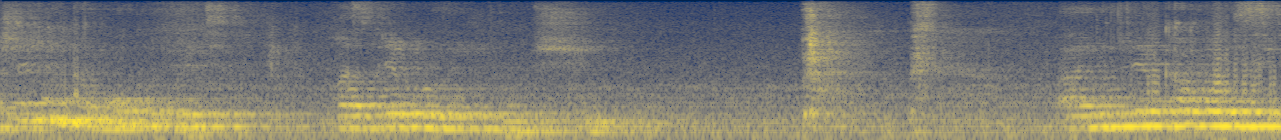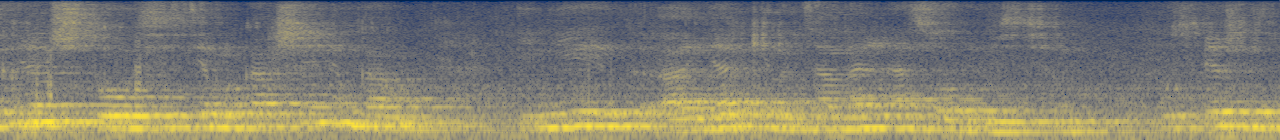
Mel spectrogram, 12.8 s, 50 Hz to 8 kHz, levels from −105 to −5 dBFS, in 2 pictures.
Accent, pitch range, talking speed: native, 225-270 Hz, 95 wpm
